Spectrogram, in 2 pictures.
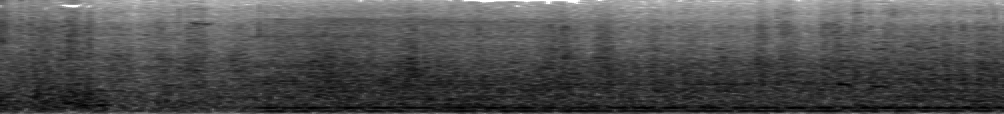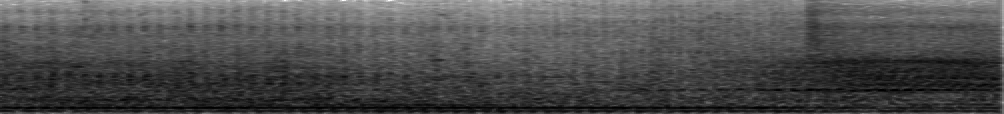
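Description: Heavy vehicle engines rumble and drone steadily as a convoy rolls past close by.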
